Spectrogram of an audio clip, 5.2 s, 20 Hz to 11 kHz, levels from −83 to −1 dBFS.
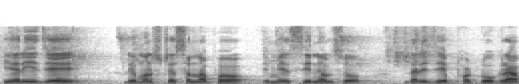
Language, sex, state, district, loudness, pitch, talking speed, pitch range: English, male, Odisha, Malkangiri, -18 LUFS, 145 Hz, 140 wpm, 130-155 Hz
